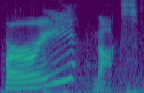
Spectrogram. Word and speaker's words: Furynox: It's pronounced Furry Nox.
